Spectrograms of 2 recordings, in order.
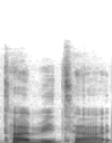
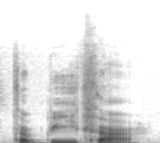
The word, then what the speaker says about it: Tabitha: Tabita. No, it's not Tabita. It's Tabita. Tabita. Wait. Tabita. Like the the last T h a.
